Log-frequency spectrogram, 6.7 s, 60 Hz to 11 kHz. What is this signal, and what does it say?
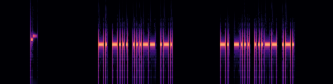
Morse code, heard as a keyed tone, about 34 wpm, 700 Hz. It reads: NB3R NB3R
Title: Call Signs Repeated 3x - 35wpm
